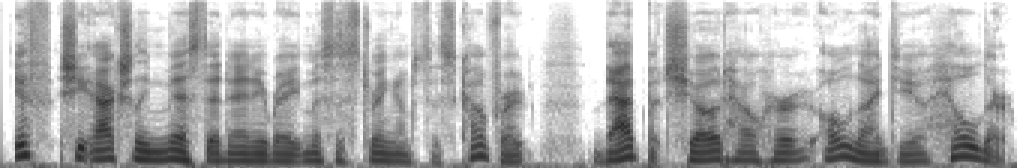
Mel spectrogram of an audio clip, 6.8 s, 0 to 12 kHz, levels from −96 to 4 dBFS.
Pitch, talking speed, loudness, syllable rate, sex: 115 Hz, 170 wpm, -22 LUFS, 4.6 syllables/s, male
